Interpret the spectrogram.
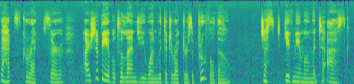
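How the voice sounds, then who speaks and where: An actress plays a female receptionist in a video game, helpful and courteous with a touch of hesitancy. Her pitch is average for a woman. There is faint ambient noise behind her. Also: normal speed, close to an everyday voice. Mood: polite, helpful. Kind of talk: English game dub acting.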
